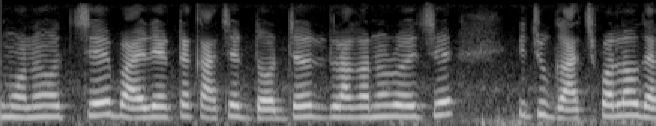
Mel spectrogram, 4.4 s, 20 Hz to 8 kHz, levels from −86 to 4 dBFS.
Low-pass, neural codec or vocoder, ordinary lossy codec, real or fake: 7.2 kHz; none; none; real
